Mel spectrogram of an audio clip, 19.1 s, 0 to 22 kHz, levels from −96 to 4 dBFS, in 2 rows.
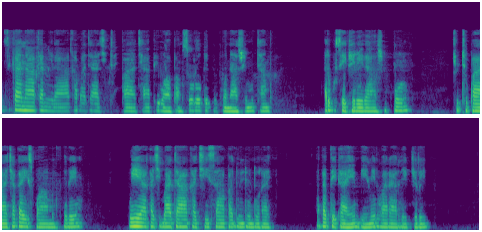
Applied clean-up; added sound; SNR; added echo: neural mask model DeepFilterNet 3.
